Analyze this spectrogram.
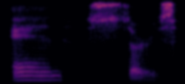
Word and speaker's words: answers: and answers very good remember that the W is not pronounced answers answers awesome Carlos and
